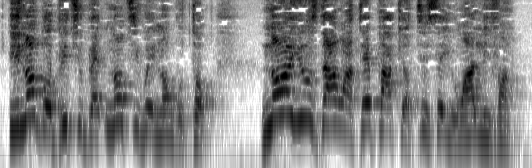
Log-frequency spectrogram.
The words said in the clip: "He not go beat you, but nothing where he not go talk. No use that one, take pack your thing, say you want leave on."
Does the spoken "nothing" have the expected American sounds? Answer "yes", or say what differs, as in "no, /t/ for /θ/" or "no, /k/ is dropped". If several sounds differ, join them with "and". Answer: no, /t/ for /θ/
